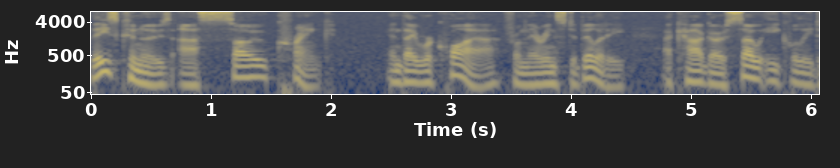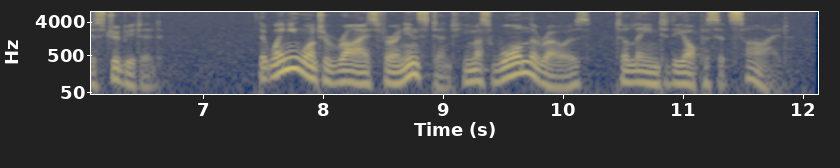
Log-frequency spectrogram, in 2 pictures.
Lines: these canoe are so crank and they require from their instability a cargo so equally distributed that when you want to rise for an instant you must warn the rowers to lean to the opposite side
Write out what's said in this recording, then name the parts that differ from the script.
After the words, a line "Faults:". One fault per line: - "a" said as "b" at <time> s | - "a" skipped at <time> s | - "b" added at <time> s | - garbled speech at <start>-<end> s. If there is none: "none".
these canoes are so crank and they require from their instability a cargo so equally distributed that when you want to rise for an instant you must warn the rowers to lean to the opposite side
Faults:
- "canoe" said as "canoes" at 0.2 s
